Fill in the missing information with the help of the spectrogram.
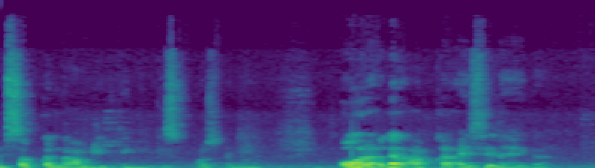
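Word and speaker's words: corresponding: अंग्रेजी में इसको कॉरस्पेंडिंग बोलते हैं, कॉरस्पेंडिंग। स्पेलिंग में मत जाना है, एंगल कॉरस्पेंडिंग एंगल बोलते हैं, जिसको हिंदी में संगत कोण बोलते हैं।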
